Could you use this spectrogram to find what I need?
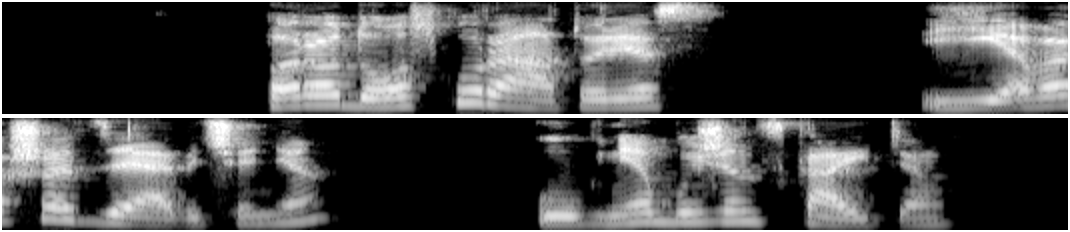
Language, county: Lithuanian, Kaunas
